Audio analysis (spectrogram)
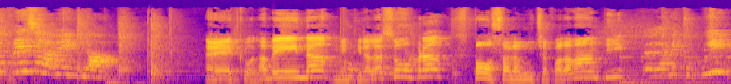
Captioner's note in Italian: Applauso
